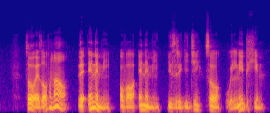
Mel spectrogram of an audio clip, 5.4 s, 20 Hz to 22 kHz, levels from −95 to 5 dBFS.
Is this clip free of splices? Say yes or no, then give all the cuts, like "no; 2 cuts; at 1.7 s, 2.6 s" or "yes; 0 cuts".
no; 2 cuts; at 1.4 s, 2.2 s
